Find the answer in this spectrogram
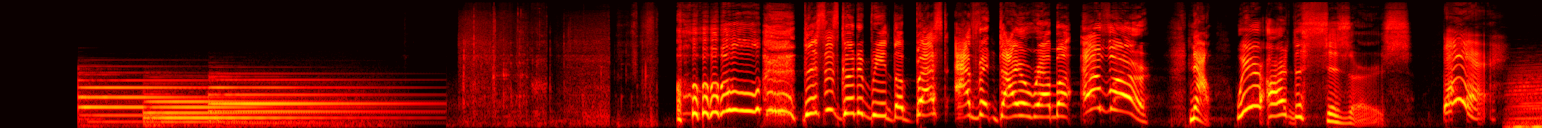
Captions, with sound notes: (bells chime) (laughs) This is gonna be the best Advent diorama ever. Now where are the scissors? - There.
